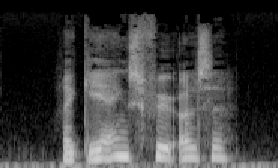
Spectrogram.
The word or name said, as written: regeringsførelse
